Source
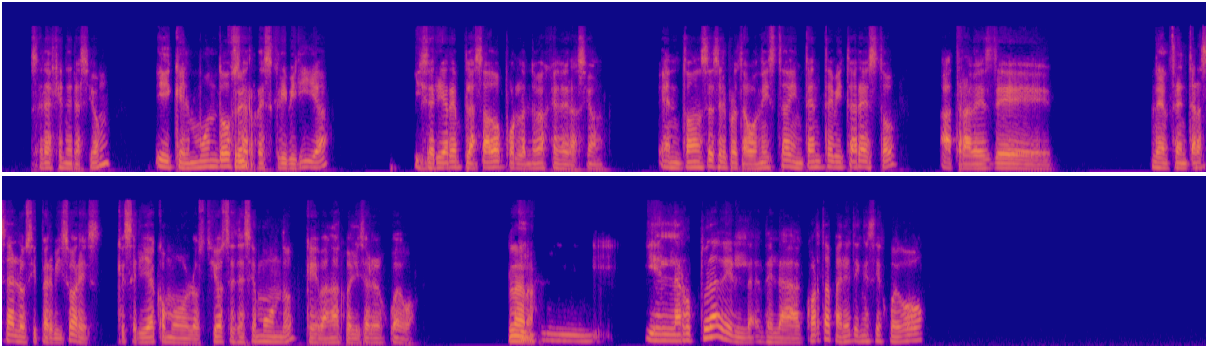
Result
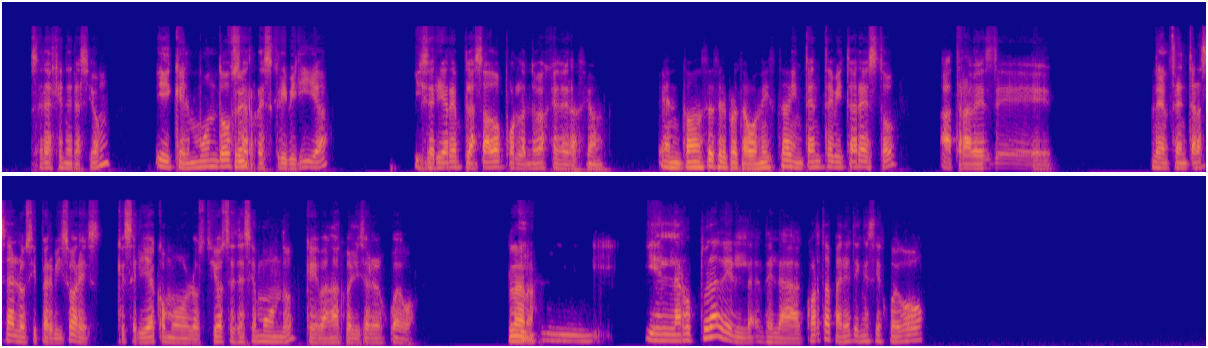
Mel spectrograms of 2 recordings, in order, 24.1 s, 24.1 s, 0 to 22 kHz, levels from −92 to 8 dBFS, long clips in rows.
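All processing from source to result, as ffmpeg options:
-filter_complex "[0:a]asettb=1/sr,asplit=3[s0][s1][s2];[s0]atrim=end=5.714[s3];[s1]atrim=start=5.71:end=7.9,asetpts=PTS-STARTPTS,afade=t=in:d=0.004:c=qsin,afade=t=out:st=2.186:d=0.004:c=qsin,lowpass=f=1700:t=q:w=2.2,tiltshelf=f=770:g=6.5[s4];[s2]atrim=start=7.896[s5];[s3][s4]acrossfade=d=0.004:c1=hsin:c2=qsin[s6];[s6][s5]acrossfade=d=0.004:c1=qsin:c2=hsin,asettb=1/sr,asplit=3[s7][s8][s9];[s7]atrim=end=9.814[s10];[s8]atrim=start=9.81:end=10.31,asetpts=PTS-STARTPTS,afade=t=in:d=0.004:c=qsin,afade=t=out:st=0.496:d=0.004:c=qsin,highpass=f=260:p=1,acompressor=threshold=0.0224:ratio=10:attack=3.2:release=140:knee=1:detection=peak[s11];[s9]atrim=start=10.306[s12];[s10][s11]acrossfade=d=0.004:c1=hsin:c2=qsin[s13];[s13][s12]acrossfade=d=0.004:c1=qsin:c2=hsin"

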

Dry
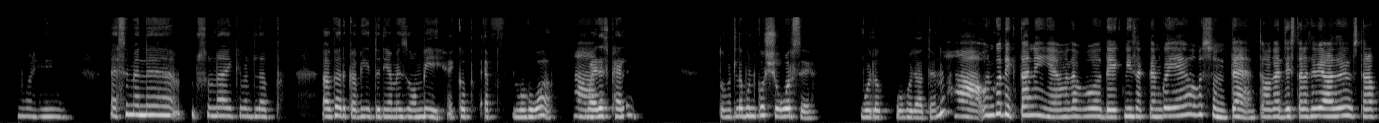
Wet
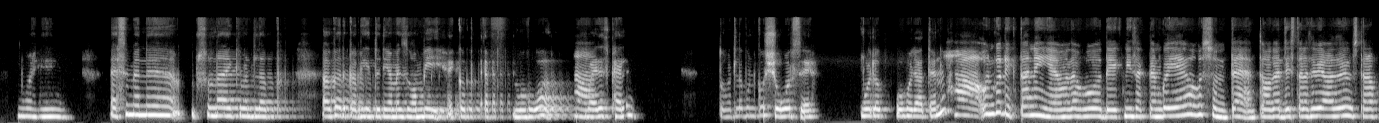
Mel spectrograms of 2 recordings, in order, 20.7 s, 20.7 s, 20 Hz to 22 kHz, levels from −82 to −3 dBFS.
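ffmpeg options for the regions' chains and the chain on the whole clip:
-filter_complex "[0:a]asettb=1/sr,asplit=3[s0][s1][s2];[s0]atrim=end=3.024[s3];[s1]atrim=start=3.02:end=8.64,asetpts=PTS-STARTPTS,afade=t=in:d=0.004:c=qsin,afade=t=out:st=5.616:d=0.004:c=qsin,highpass=170,asplit=2[s4][s5];[s5]adelay=112,lowpass=f=1500:p=1,volume=0.299,asplit=2[s6][s7];[s7]adelay=112,lowpass=f=1500:p=1,volume=0.52,asplit=2[s8][s9];[s9]adelay=112,lowpass=f=1500:p=1,volume=0.52,asplit=2[s10][s11];[s11]adelay=112,lowpass=f=1500:p=1,volume=0.52,asplit=2[s12][s13];[s13]adelay=112,lowpass=f=1500:p=1,volume=0.52,asplit=2[s14][s15];[s15]adelay=112,lowpass=f=1500:p=1,volume=0.52[s16];[s4][s6][s8][s10][s12][s14][s16]amix=inputs=7:normalize=0,atrim=end_sample=247842[s17];[s2]atrim=start=8.636[s18];[s3][s17]acrossfade=d=0.004:c1=hsin:c2=qsin[s19];[s19][s18]acrossfade=d=0.004:c1=qsin:c2=hsin,asettb=1/sr,asplit=3[s20][s21][s22];[s20]atrim=end=9.484[s23];[s21]atrim=start=9.48:end=11.45,asetpts=PTS-STARTPTS,afade=t=in:d=0.004:c=qsin,afade=t=out:st=1.966:d=0.004:c=qsin,highpass=f=530:p=1,acompressor=threshold=0.00891:ratio=6:attack=3.2:release=140:knee=1:detection=peak[s24];[s22]atrim=start=11.446[s25];[s23][s24]acrossfade=d=0.004:c1=hsin:c2=qsin[s26];[s26][s25]acrossfade=d=0.004:c1=qsin:c2=hsin,asettb=1/sr,asplit=3[s27][s28][s29];[s27]atrim=end=12.064[s30];[s28]atrim=start=12.06:end=15.08,asetpts=PTS-STARTPTS,afade=t=in:d=0.004:c=qsin,afade=t=out:st=3.016:d=0.004:c=qsin,afreqshift=41,equalizer=f=2900:t=o:w=0.54:g=13.5[s31];[s29]atrim=start=15.076[s32];[s30][s31]acrossfade=d=0.004:c1=hsin:c2=qsin[s33];[s33][s32]acrossfade=d=0.004:c1=qsin:c2=hsin,highshelf=f=4200:t=q:w=1.5:g=-6,acrossover=split=140[s34][s35];[s35]acompressor=threshold=0.0447:ratio=6[s36];[s34][s36]amix=inputs=2:normalize=0,alimiter=level_in=16.8:limit=0.891:release=50:level=0:latency=1,volume=0.891"

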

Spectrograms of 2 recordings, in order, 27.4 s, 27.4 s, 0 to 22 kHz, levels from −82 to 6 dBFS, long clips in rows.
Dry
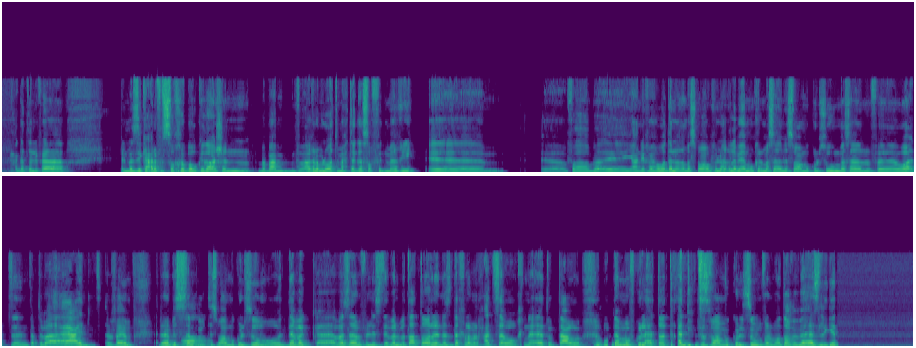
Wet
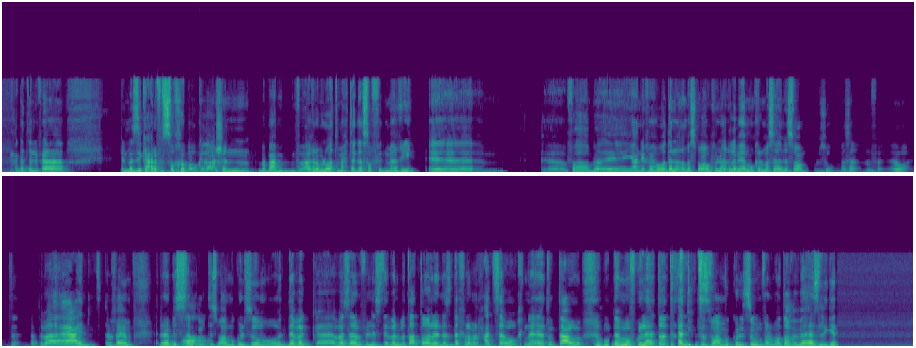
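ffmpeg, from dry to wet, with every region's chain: -filter_complex "[0:a]asettb=1/sr,asplit=3[s0][s1][s2];[s0]atrim=end=2.744[s3];[s1]atrim=start=2.74:end=3.21,asetpts=PTS-STARTPTS,afade=t=in:d=0.004:c=qsin,afade=t=out:st=0.466:d=0.004:c=qsin,aecho=1:1:5.3:0.46,atrim=end_sample=20727,acompressor=threshold=0.0282:ratio=3:attack=3.2:release=140:knee=1:detection=peak,asplit=2[s4][s5];[s5]highpass=f=720:p=1,volume=4.47,asoftclip=type=tanh:threshold=0.0944[s6];[s4][s6]amix=inputs=2:normalize=0,lowpass=f=2300:p=1,volume=0.501[s7];[s2]atrim=start=3.206[s8];[s3][s7]acrossfade=d=0.004:c1=hsin:c2=qsin[s9];[s9][s8]acrossfade=d=0.004:c1=qsin:c2=hsin,asettb=1/sr,asplit=3[s10][s11][s12];[s10]atrim=end=7.054[s13];[s11]atrim=start=7.05:end=8.19,asetpts=PTS-STARTPTS,afade=t=in:d=0.004:c=qsin,afade=t=out:st=1.136:d=0.004:c=qsin,equalizer=f=460:t=o:w=1.4:g=-7,acompressor=threshold=0.00794:ratio=12:attack=3.2:release=140:knee=1:detection=peak[s14];[s12]atrim=start=8.186[s15];[s13][s14]acrossfade=d=0.004:c1=hsin:c2=qsin[s16];[s16][s15]acrossfade=d=0.004:c1=qsin:c2=hsin,asettb=1/sr,asplit=3[s17][s18][s19];[s17]atrim=end=11.964[s20];[s18]atrim=start=11.96:end=14.27,asetpts=PTS-STARTPTS,afade=t=in:d=0.004:c=qsin,afade=t=out:st=2.306:d=0.004:c=qsin,lowpass=f=2100:p=1,aeval=exprs='val(0)*pow(10,-32*(0.5-0.5*cos(2*PI*2.7*n/s))/20)':c=same[s21];[s19]atrim=start=14.266[s22];[s20][s21]acrossfade=d=0.004:c1=hsin:c2=qsin[s23];[s23][s22]acrossfade=d=0.004:c1=qsin:c2=hsin,asettb=1/sr,asplit=3[s24][s25][s26];[s24]atrim=end=21.574[s27];[s25]atrim=start=21.57:end=23.97,asetpts=PTS-STARTPTS,afade=t=in:d=0.004:c=qsin,afade=t=out:st=2.396:d=0.004:c=qsin,highshelf=f=8800:g=5.5,asplit=2[s28][s29];[s29]adelay=19,volume=0.708[s30];[s28][s30]amix=inputs=2:normalize=0,atrim=end_sample=105840[s31];[s26]atrim=start=23.966[s32];[s27][s31]acrossfade=d=0.004:c1=hsin:c2=qsin[s33];[s33][s32]acrossfade=d=0.004:c1=qsin:c2=hsin"

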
